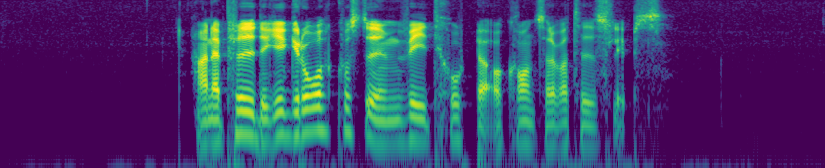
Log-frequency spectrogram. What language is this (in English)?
Swedish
